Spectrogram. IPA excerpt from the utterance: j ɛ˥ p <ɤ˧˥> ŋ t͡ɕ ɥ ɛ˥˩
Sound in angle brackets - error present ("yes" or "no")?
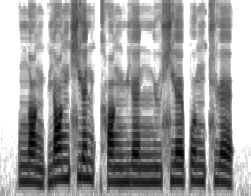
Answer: yes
